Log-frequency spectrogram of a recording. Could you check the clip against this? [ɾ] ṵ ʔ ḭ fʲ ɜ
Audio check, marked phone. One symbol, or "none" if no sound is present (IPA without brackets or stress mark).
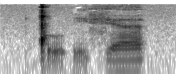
ǃ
